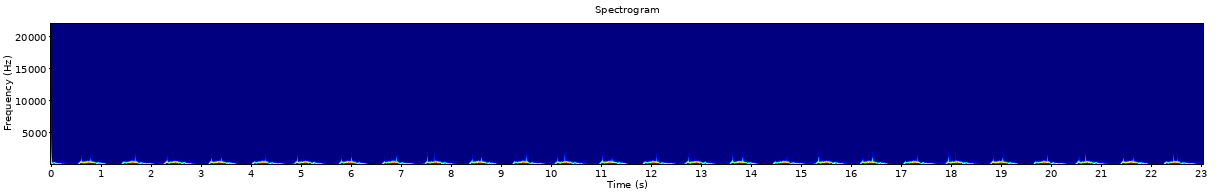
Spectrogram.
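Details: Regular heartbeat near 68 a minute with a harsh systolic murmur heard at the right base (right upper chest); aortic stenosis murmur on auscultation.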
